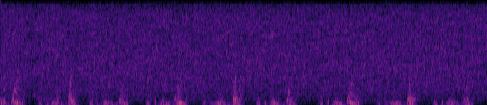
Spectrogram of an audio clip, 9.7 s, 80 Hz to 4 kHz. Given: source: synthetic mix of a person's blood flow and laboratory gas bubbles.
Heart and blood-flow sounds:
Doppler ultrasound of blood flow; precordium
0.03-0.12 s: bubbles
From the record:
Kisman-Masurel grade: 112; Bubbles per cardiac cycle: 1 to 2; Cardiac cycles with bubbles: 1 to 10%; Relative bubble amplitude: moderate (0.250 to 0.450); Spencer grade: 1 (occasional bubble signal discernible with the cardiac motion signal, with majority of cardiac periods free of bubbles); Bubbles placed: only in the low amplitude regions of the cardiac cycle

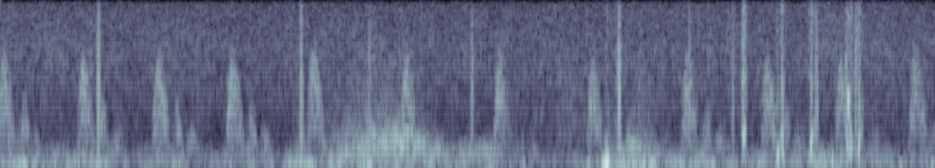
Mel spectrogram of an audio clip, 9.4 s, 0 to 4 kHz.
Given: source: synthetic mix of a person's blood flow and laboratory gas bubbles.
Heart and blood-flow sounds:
Doppler ultrasound of blood flow; subclavian vein
7.41-7.47 s: bubbles
7.74-7.86 s: bubbles
8.07-8.15 s: bubbles
8.45-8.63 s: bubbles
From the record:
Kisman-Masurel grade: 213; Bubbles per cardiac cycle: several, 3 to 8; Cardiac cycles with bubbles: 1 to 10%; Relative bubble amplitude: loud (0.450 to 0.775); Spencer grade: 1 (occasional bubble signal discernible with the cardiac motion signal, with majority of cardiac periods free of bubbles); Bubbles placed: anywhere in the cardiac cycle

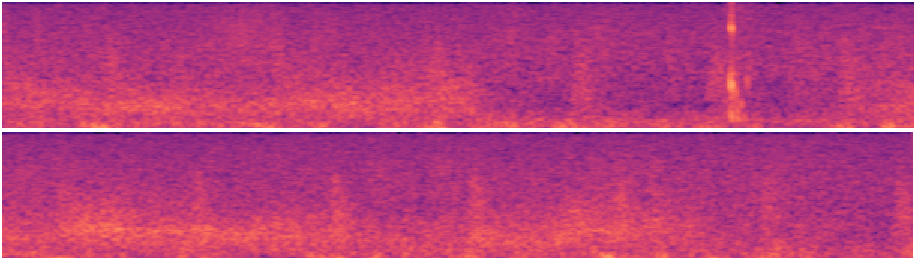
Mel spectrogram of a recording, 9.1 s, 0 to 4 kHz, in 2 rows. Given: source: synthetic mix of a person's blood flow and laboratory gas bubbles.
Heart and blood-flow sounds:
Doppler ultrasound of blood flow; subclavian vein
3.60-3.75 s: bubbles
From the record:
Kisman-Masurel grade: 113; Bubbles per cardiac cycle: 1 to 2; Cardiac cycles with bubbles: 1 to 10%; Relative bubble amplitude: loud (0.450 to 0.775); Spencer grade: 1 (occasional bubble signal discernible with the cardiac motion signal, with majority of cardiac periods free of bubbles); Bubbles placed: anywhere in the cardiac cycle

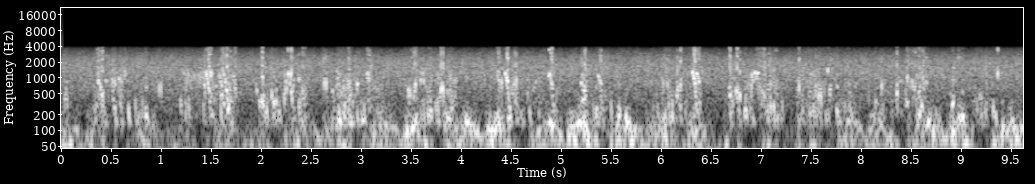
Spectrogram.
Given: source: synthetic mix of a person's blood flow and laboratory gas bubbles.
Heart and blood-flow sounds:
Doppler ultrasound of blood flow; precordium
0.00-0.10 s: bubbles
0.30-1.04 s: bubbles
1.15-1.80 s: bubbles
1.89-2.50 s: bubbles
2.60-3.23 s: bubbles
3.43-3.97 s: bubbles
4.34-5.01 s: bubbles
5.12-5.71 s: bubbles
5.88-6.44 s: bubbles
6.63-7.24 s: bubbles
7.33-7.95 s: bubbles
8.05-8.68 s: bubbles
8.73-8.81 s: bubbles
8.87-9.41 s: bubbles
From the record:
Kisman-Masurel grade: 343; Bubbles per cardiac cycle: rolling drumbeat, 9 or more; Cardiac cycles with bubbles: 100%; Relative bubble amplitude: loud (0.450 to 0.775); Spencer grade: 3 (all of the cardiac periods contain showers or single bubble signals, but not dominating or overriding the cardiac motion signals); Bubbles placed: anywhere in the cardiac cycle

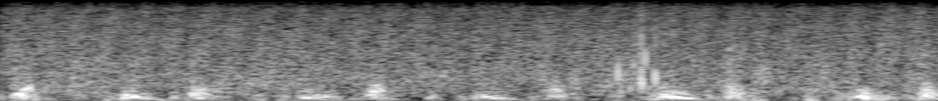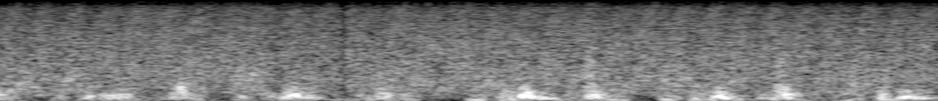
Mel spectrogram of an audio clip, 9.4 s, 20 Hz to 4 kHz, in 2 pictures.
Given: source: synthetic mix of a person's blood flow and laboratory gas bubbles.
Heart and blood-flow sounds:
Doppler ultrasound of blood flow; precordium
3.06-3.31 s: bubbles
From the record:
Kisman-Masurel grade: 112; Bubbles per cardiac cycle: 1 to 2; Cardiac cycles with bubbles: 1 to 10%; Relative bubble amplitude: moderate (0.250 to 0.450); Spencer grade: 1 (occasional bubble signal discernible with the cardiac motion signal, with majority of cardiac periods free of bubbles); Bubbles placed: anywhere in the cardiac cycle

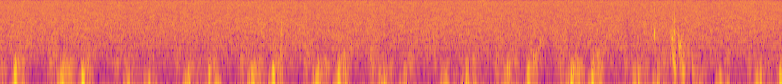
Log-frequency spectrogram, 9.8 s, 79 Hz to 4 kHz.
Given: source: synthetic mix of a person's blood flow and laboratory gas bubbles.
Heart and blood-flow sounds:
Doppler ultrasound of blood flow; precordium
8.15-8.23 s: bubbles
8.35-8.71 s: bubbles
From the record:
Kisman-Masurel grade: 113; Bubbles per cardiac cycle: 1 to 2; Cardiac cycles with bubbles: 1 to 10%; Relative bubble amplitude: loud (0.450 to 0.775); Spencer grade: 1 (occasional bubble signal discernible with the cardiac motion signal, with majority of cardiac periods free of bubbles); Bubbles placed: anywhere in the cardiac cycle

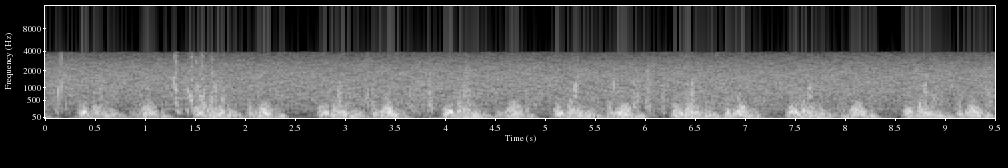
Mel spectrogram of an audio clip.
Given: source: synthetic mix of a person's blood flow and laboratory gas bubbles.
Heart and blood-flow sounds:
Doppler ultrasound of blood flow; precordium
0.08-0.23 s: bubbles
1.25-1.89 s: bubbles
3.19-3.24 s: bubbles
5.66-5.73 s: bubbles
6.15-6.21 s: bubbles
From the record:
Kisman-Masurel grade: 121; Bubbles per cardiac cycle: 1 to 2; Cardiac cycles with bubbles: 10 to 50%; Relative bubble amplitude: barely perceptible (0.100 to 0.250); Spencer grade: 2 (many but less than half of the cardiac periods contain bubble signals, singularly or in groups); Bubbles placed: only in the low amplitude regions of the cardiac cycle

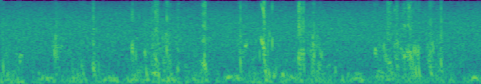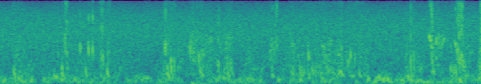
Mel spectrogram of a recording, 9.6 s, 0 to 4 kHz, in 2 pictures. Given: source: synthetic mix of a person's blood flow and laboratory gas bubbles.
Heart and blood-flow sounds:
Doppler ultrasound of blood flow; precordium
0.00-0.07 s: bubbles
0.14-0.26 s: bubbles
0.51-0.67 s: bubbles
0.78-0.86 s: bubbles
0.90-1.02 s: bubbles
1.28-2.11 s: bubbles
2.37-2.48 s: bubbles
2.57-2.88 s: bubbles
2.94-3.26 s: bubbles
3.33-3.38 s: bubbles
3.72-4.45 s: bubbles
4.91-5.06 s: bubbles
5.31-5.54 s: bubbles
5.58-5.94 s: bubbles
6.42-6.63 s: bubbles
6.67-7.17 s: bubbles
7.48-7.63 s: bubbles
7.70-8.50 s: bubbles
8.88-9.04 s: bubbles
9.07-9.54 s: bubbles
9.57-9.63 s: bubbles
From the record:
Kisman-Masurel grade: 343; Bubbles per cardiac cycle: rolling drumbeat, 9 or more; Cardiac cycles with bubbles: 100%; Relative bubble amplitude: loud (0.450 to 0.775); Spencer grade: 3 (all of the cardiac periods contain showers or single bubble signals, but not dominating or overriding the cardiac motion signals); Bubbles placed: only in the low amplitude regions of the cardiac cycle

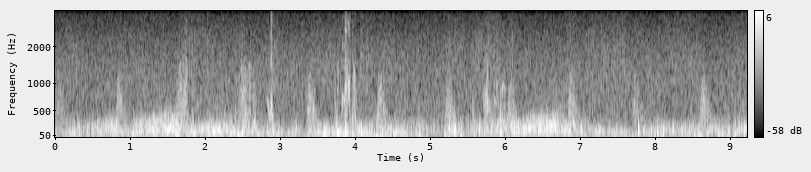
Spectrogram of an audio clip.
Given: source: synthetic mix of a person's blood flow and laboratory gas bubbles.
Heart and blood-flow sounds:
Doppler ultrasound of blood flow; subclavian vein
1.53-1.86 s: bubbles
2.39-2.70 s: bubbles
2.81-2.95 s: bubbles
3.70-4.04 s: bubbles
5.54-5.62 s: bubbles
5.69-6.02 s: bubbles
6.88-7.00 s: bubbles
From the record:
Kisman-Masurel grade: 122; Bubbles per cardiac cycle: 1 to 2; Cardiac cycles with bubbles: 10 to 50%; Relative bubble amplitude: moderate (0.250 to 0.450); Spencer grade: 2 (many but less than half of the cardiac periods contain bubble signals, singularly or in groups); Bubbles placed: anywhere in the cardiac cycle

